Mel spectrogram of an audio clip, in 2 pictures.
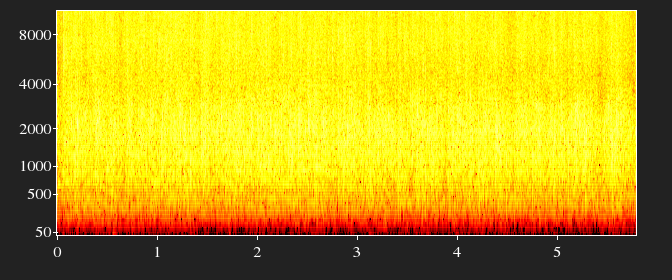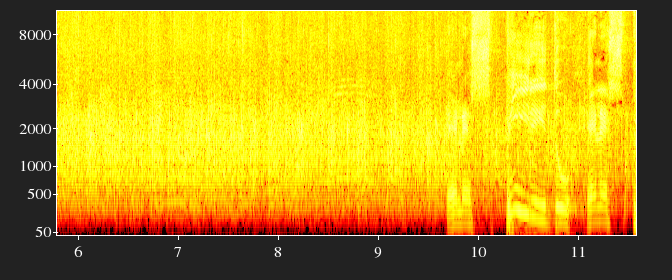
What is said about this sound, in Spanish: Si tienes un amén, dale un aplauso a Dios.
